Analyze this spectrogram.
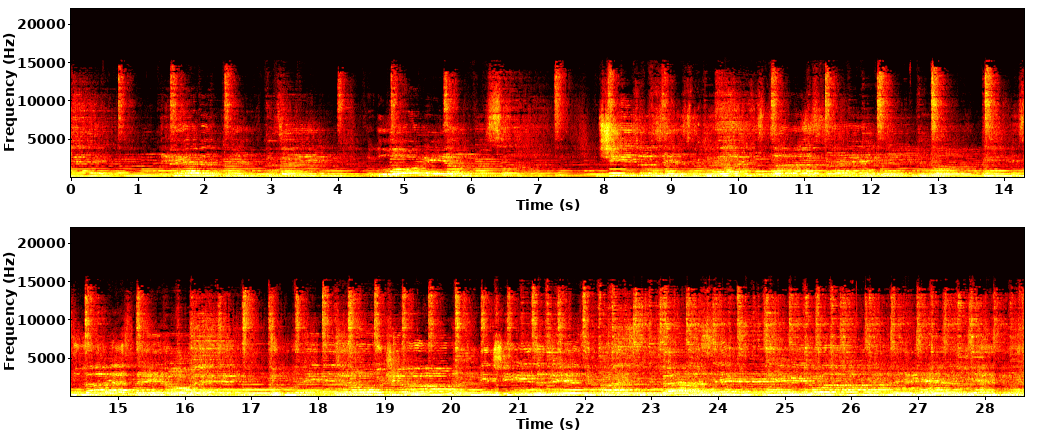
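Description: Live worship band playing and singing: acoustic guitar, electric guitar, keyboards and drum kit under a male lead voice with female and male backing singers. The music eases off for a few seconds, comes back in with a loud hit about eight seconds in, and from about halfway the drums drive a steady beat.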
